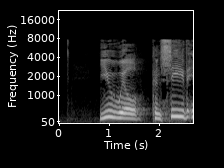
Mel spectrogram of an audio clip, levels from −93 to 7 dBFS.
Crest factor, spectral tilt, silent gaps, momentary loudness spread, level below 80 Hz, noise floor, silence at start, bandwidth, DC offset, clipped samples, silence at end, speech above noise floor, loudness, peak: 14 dB; -5 dB/octave; none; 11 LU; -70 dBFS; -73 dBFS; 0.8 s; 8 kHz; under 0.1%; under 0.1%; 0 s; 52 dB; -22 LUFS; -8 dBFS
